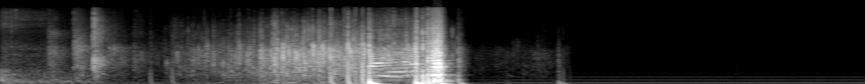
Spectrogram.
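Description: Audience applauding, the clapping swelling over about two seconds, with two loud thumps and a brief spoken "uh" near the end; then all sound cuts off suddenly.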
